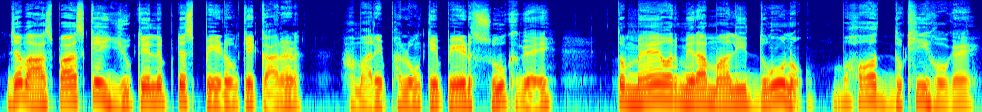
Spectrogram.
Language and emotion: Hindi, sad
